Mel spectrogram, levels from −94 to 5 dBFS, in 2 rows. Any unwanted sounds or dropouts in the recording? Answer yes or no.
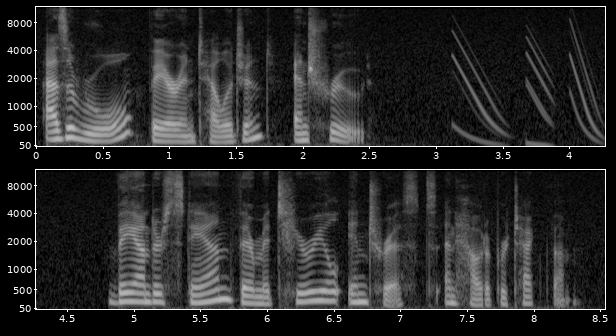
yes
